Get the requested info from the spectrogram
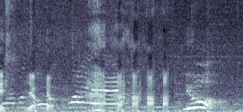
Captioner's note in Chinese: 哈哈哈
